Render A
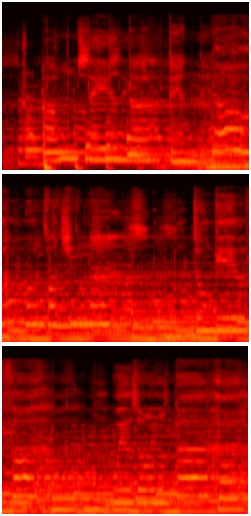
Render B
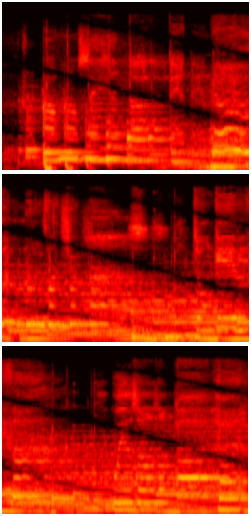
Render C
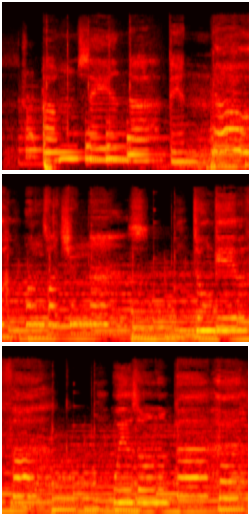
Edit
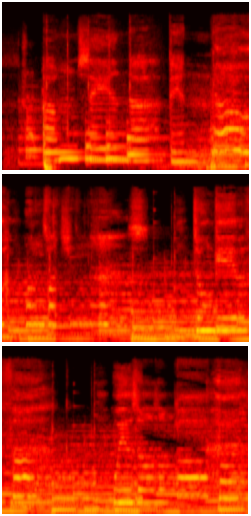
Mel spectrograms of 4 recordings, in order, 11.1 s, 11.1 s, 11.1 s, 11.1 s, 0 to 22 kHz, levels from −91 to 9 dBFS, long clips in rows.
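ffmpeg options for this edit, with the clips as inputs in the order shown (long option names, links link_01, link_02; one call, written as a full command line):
ffmpeg -i take0.wav -i take1.wav -i take2.wav -filter_complex "[2:a]asplit=3[link_01][link_02][link_03];[link_01]atrim=end=4.512[link_04];[0:a]atrim=start=4.508:end=5.152[link_05];[link_02]atrim=start=5.148:end=9.512[link_06];[1:a]atrim=start=9.508:end=10.462[link_07];[link_03]atrim=start=10.458[link_08];[link_04][link_05]acrossfade=duration=0.004:curve1=hsin:curve2=hsin[link_09];[link_09][link_06]acrossfade=duration=0.004:curve1=hsin:curve2=hsin[link_10];[link_10][link_07]acrossfade=duration=0.004:curve1=hsin:curve2=hsin[link_11];[link_11][link_08]acrossfade=duration=0.004:curve1=hsin:curve2=hsin" out.wav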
